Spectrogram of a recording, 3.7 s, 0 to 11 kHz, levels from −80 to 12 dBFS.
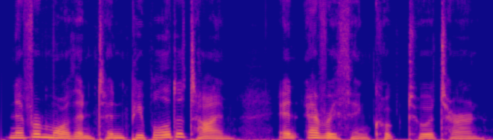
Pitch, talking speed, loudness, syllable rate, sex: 165 Hz, 225 wpm, -18 LUFS, 6.2 syllables/s, female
